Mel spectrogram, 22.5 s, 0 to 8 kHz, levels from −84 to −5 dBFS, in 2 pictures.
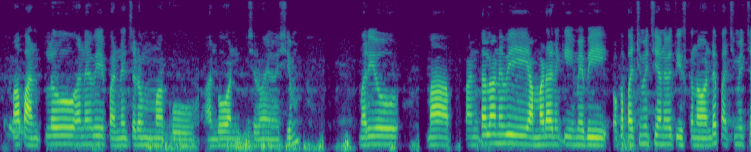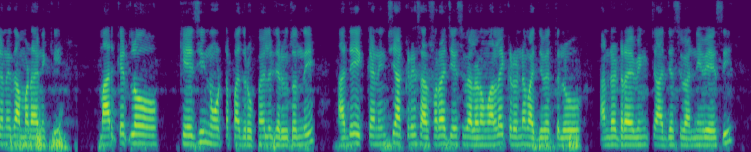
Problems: constant background noise, background conversations at intervals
